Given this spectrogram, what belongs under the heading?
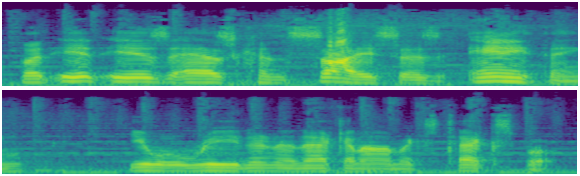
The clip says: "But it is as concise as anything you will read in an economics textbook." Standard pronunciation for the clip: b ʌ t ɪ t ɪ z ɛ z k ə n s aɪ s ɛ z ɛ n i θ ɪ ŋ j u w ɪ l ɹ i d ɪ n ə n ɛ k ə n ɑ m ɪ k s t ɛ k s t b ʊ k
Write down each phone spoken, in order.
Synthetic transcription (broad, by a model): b ʌ t ɪ t ɪ z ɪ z k ə n s aɪ s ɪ z ɛ n i θ ɪ ŋ j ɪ w ɪ l ɹ i d ɪ n ə n ɛ k ə n ɑ m ɪ k s t ɛ k s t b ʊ k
